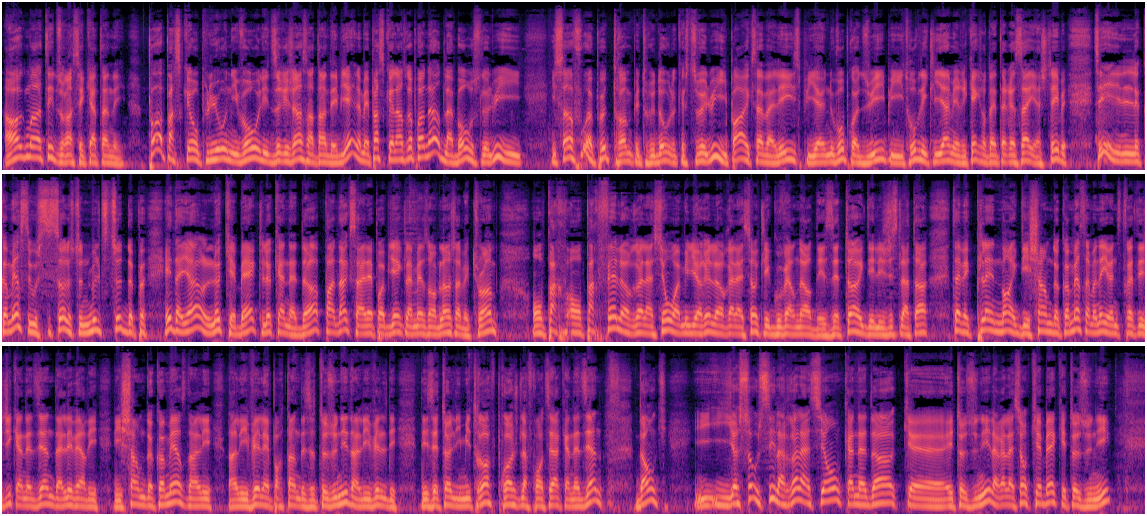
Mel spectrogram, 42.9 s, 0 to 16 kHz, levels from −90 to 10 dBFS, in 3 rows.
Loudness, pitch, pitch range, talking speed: -15 LUFS, 135 Hz, 120-155 Hz, 240 wpm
